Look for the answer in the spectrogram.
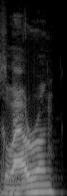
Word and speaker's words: Glaurung: With Gralong, or however you pronounce it. – Yeah, it was close. Who is the father of dragons? – Gralong. Gralong, or however you pronounce it. – Glaurung? – Yeah, that one.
